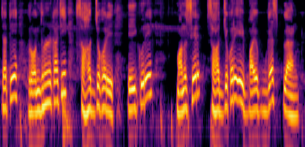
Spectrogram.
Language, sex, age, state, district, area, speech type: Bengali, male, 18-30, West Bengal, Jhargram, rural, spontaneous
